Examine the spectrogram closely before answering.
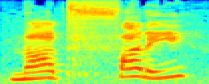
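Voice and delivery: high huffy harrumph; a grumpy harrumph, pitched high. A narrator's reading. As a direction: Rabbit brushing off Tigger's joke with a huff. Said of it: "harumphed Rabbit".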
